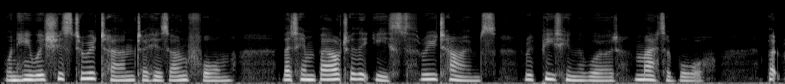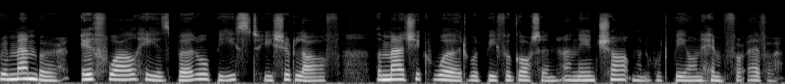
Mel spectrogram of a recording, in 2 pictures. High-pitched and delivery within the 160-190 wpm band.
Yes: high, 200 Hz; average, 180 wpm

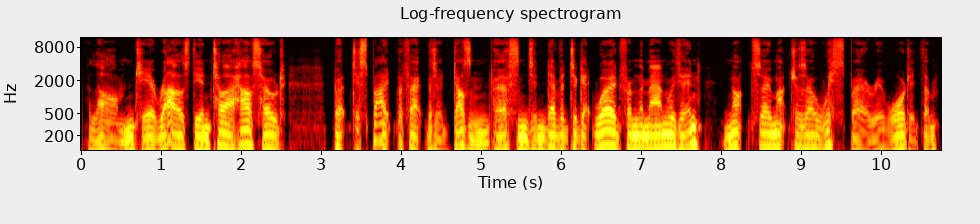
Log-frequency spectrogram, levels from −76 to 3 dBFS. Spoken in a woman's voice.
Yes: female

